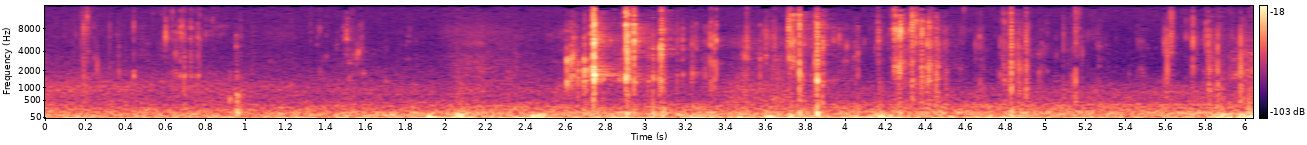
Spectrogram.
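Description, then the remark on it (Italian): Crisp crunching and munching as Winkle, a pet, chews a potato chip near a microphone, with irregular bursts of crackly bites over a low background rumble; no talking. “Ecco il suono di Winkle che mangia patatine.”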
